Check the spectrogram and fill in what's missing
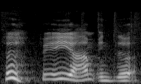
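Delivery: loud, high-pitched alarm; panicked protest. Real, not acted. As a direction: protest loudly as the clown attacks. Player attacked, protesting in panic. (اعتراض بصوت مفزوع)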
